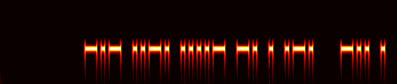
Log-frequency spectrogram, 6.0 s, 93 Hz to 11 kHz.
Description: Morse code, heard as a keyed tone, about 21 wpm, 700 Hz. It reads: KF4NER DE
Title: USA Callsign DE Callsign 20wpm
